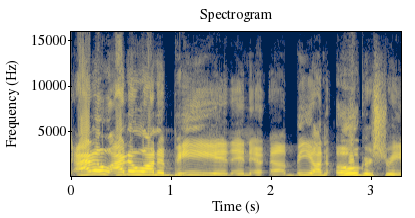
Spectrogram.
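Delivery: loud, anxious protest; scared refusal. Acted. Coachman refusing JoJo's destination, loud protest. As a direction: refuse loudly in fear.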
